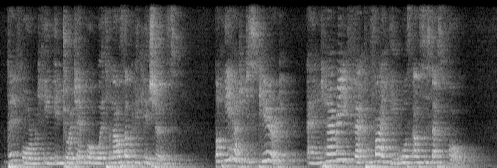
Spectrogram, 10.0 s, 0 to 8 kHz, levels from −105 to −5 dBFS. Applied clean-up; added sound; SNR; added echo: none; none; none; reverberation time 1.2 s.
